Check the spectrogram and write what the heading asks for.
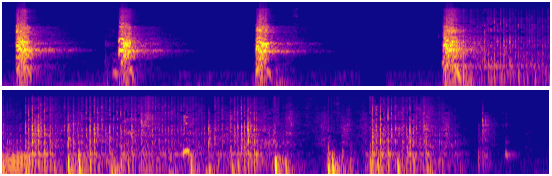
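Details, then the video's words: Golden Retriever puppy, very excited, barking with all its strength: three sharp, high barks about a second apart, then after a pause a long, dense stretch of loud, harsh, noisy sound with pulsing bursts that fades near the end. "ゴールデンレトリバー 犬 鳴き声 子犬が全力で吠えて大興奮するものとは"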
